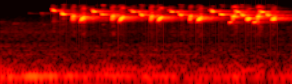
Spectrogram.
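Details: A European goldfinch, Wiidani type, gives a lively run of high chirps and buzzy trills. The notes follow closely for about two and a half seconds and grow denser near the close.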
